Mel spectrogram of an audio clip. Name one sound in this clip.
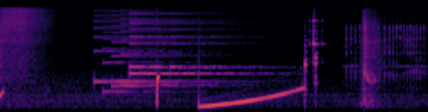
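A short cheerful jingle chimes.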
